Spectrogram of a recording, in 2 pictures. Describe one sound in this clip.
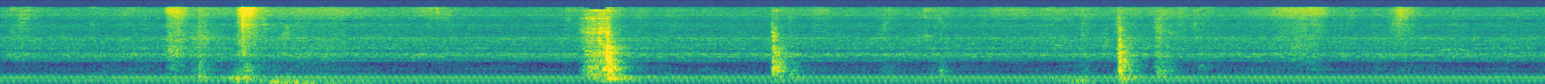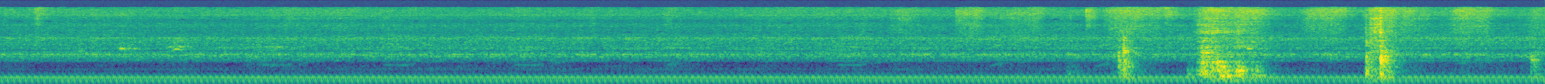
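A cloth rubs against a metal stove.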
